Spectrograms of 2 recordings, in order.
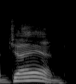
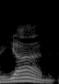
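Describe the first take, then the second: First: "Jan" begun with an English J sound; English J pronunciation. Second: "Jan" begun with a Y sound; Y-sound pronunciation. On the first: Host unsure of a viewer's name, "Jan" with a hard English J. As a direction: say "Jan" with the J of jam. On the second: Host offering another way to say the name, "Jan" as Yahn. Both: Shown as a demonstration. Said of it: "I don't know if".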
